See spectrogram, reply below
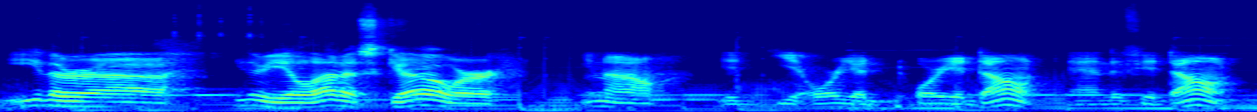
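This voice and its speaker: A wry, stubborn man played by a male player in a roleplaying game. His voice is medium in pitch with a sharp, bright edge, halting and conversational, over faint music. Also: dull audio, lightly acted. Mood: defiant.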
